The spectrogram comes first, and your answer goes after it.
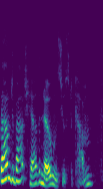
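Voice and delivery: put-on high old English woman voice. Host quoting Elsie from a recorded conversation, in an old English woman voice. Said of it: "That's my old English woman voice".

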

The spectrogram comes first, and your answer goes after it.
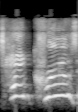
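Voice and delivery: furious, exasperated angry outburst, very high pitch. Retelling a reply to a brother who suggested moving to Austin: imitating own angry outburst. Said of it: "I got so angry".

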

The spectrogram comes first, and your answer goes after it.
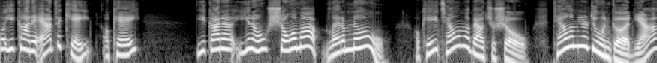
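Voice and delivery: high, way up, put-on Wisconsin accent. The speaker announces a character and performs it with a Wisconsin accent character. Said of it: "This is now a character I'm doing in a Wisconsin accent".

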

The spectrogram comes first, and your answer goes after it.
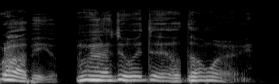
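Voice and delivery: drawn out, pitched way up. Imitating a team manager talking to a player. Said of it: "you just sound like the Godfather".

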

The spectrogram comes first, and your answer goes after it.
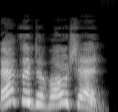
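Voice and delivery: high-pitched yelling. Retelling a character's reply about a nickname: imitating a yell. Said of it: "She yells back".

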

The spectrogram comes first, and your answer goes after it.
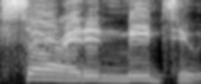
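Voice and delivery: irritated, grudging tone. Retelling a contestant's apology after his tantrum: imitating Jake angrily.

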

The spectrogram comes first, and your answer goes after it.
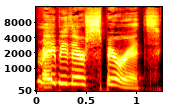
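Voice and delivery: delighted happy cry, pitched very high. Cannon answers a woman who senses hostile eyes on them, crying happily. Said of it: "Cannon cried happily".

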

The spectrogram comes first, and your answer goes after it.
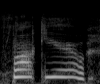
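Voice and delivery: put-on very high, screeching, screaming yell. Retelling being walked out of a store: imitating her own screaming. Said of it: "I'm screaming out the door like".

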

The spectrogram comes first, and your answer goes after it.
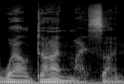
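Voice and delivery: cold, icy and wicked voice. A dark fairy speaks to her exhausted son, in a wicked, cold voice. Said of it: "a wicked voice said, with her cold tone".

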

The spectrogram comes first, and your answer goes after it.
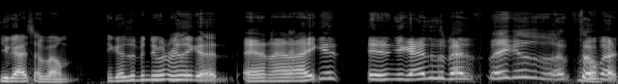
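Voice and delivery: mock ugly crying. Co-host mocking another getting choked up while thanking supporters: mock ugly crying. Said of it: "What an ugly cry".

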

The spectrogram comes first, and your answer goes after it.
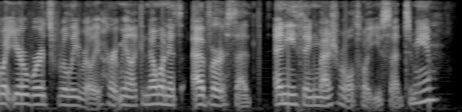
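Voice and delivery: ordinary talk, nothing marked

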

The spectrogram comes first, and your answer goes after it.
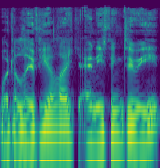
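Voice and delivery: ordinary delivery

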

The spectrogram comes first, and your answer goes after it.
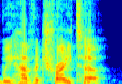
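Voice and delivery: stiff, robotic line reading. Imitating an actress's line from the film: mocking a stilted, severe line reading. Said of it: "say each word so fucking severely".

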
